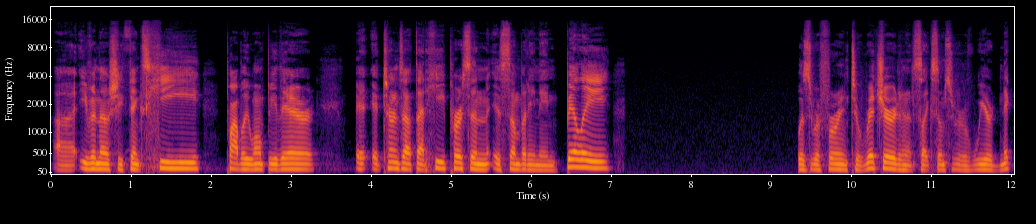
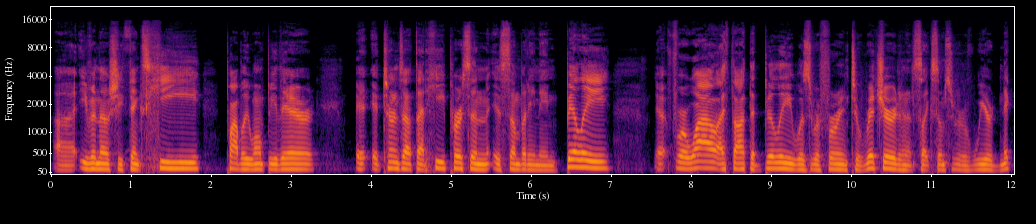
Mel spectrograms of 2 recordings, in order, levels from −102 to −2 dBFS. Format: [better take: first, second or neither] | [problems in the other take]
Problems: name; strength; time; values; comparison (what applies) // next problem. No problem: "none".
second | audio cutting out; at 7 s for 2 s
